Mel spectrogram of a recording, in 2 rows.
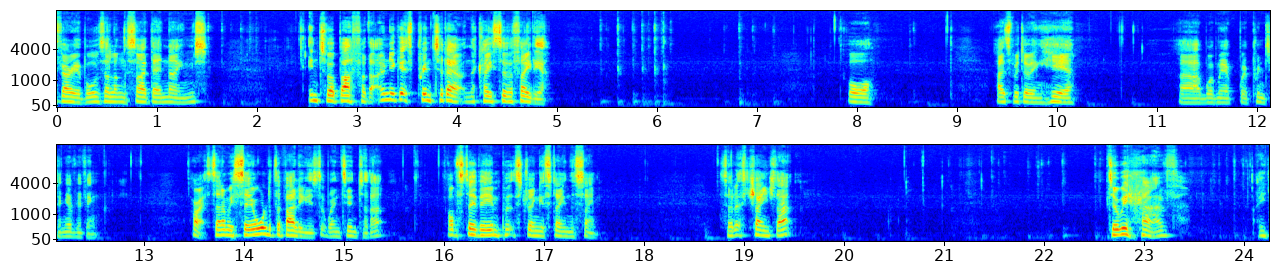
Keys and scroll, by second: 1.4 super+c, 1.9 super+v, 6.8 super+F9, 8.3 ctrl+r.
